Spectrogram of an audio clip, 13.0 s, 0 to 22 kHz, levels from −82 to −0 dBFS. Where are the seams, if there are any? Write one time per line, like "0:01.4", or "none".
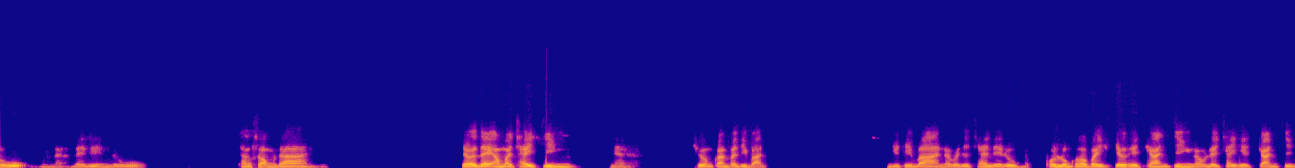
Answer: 0:10.2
